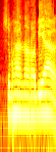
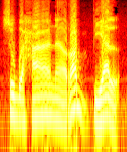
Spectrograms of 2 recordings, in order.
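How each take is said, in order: First: The b in rabbiyal is short and single. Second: The b in rabbiyal is held and doubled. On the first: The speaker calls it wrong. "ini aja banyak yang salah" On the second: The speaker calls it right. "Padahal ini ada tasdid"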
